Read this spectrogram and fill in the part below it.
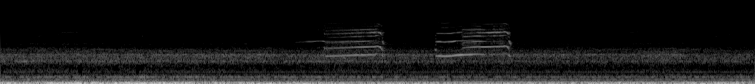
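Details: Female bald eagle at a nest in Southwest Florida, announcing her mate's arrival with a fish for the eaglet: two bursts of rapid, high, thin chittering notes about a second apart, over steady low rumbling background noise.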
